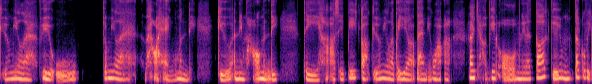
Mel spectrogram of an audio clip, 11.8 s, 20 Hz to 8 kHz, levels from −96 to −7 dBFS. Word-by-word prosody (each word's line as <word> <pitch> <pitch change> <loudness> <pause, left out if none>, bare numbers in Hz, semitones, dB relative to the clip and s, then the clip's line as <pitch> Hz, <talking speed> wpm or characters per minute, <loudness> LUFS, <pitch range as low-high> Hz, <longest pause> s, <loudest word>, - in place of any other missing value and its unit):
kiểu 205 +1 -4
như 220 0 +3
là, 200 -2 -2
ví 235 -4 +4
dụ, 200 - +2 1.0
giống 235 +1 +2
như 240 -1 +3
là, 200 0 -3 0.3
họ - - +1
hàng 170 -2 -4
của 190 - -7
mình 200 -4 +1
đi, - - -10 0.5
kiểu, 180 -3 +1
anh 215 - +2
em 205 - +3
họ - - 0
mình 220 0 +5
đi, 190 +1 -1 0.5
thì 175 -3 +1
họ - - -4
sẽ 200 0 -5
biết, 255 - 0
ờ, 215 -2 0
kiểu, - - -1
giống 225 - +2
như 230 -2 +2
là, 195 - 0
bây 205 - 0
giờ 195 -3 0
ba 195 - +1
mẹ 200 - -4
của 215 - -1
họ 205 0 -1 0.5
nói 250 0 +8
cho - - -7
họ - - -9
biết 235 0 +1
là - - -8
ồ, - - -1
hôm 220 - 0
nay 215 0 +3
là 215 - 0
Tết, 270 +3 +3
kiểu - - +4
như, 225 0 +3
Tết 265 0 0
của 260 - -3
Việt - - -1
215 Hz, 250 wpm, -27 LUFS, 200-230 Hz, 1.0 s, nói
